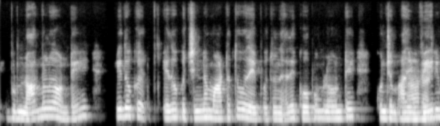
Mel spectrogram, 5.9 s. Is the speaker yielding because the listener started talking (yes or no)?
no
